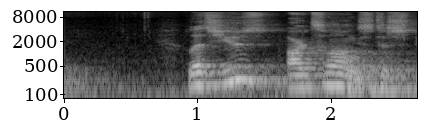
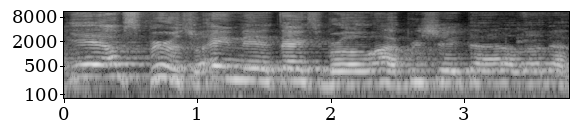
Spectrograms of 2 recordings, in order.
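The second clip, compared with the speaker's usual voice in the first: mock eager piety; 2 semitones higher, 6 dB louder than usual. Young self's eager reply.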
